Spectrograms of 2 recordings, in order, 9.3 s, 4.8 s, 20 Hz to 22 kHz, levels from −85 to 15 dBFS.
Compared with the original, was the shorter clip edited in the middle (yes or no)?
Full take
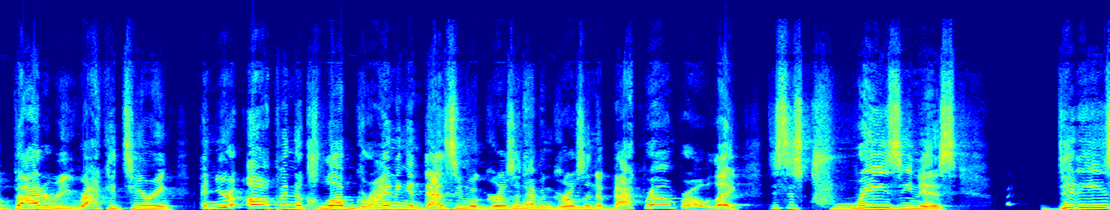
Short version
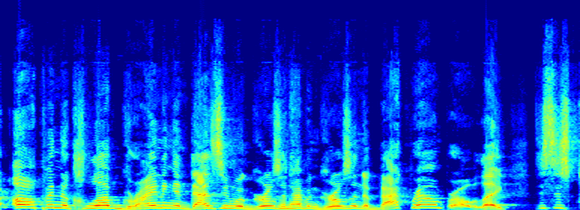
no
